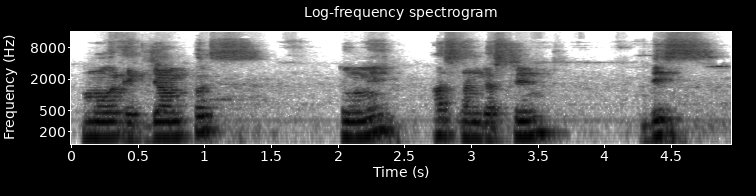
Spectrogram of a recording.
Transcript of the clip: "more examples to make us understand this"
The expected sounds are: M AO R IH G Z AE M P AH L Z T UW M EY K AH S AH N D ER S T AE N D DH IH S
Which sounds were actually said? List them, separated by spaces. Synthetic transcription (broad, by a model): M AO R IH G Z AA M P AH L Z T UW M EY AH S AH N D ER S T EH N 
